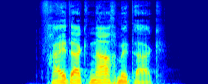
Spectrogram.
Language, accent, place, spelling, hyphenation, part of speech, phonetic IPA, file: German, Germany, Berlin, Freitagnachmittag, Frei‧tag‧nach‧mit‧tag, noun, [ˈfʀaɪ̯taːkˌnaːχmɪtaːk], De-Freitagnachmittag.ogg
- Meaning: Friday afternoon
